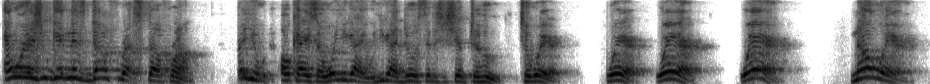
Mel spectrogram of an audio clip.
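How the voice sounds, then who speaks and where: A man's voice: high-pitched, very animated, normal speed, mellow, far from the mic. A man giving an informal religious lecture, preachy, full of rhetorical questions and call-and-response. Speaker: religious teacher.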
